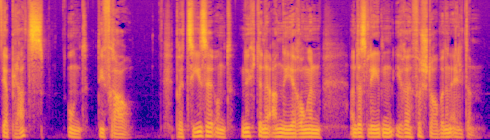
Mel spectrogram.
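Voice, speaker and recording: A man giving a measured, factual scripted introduction to a radio play as presenter. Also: fairly low pitch, mellow.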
